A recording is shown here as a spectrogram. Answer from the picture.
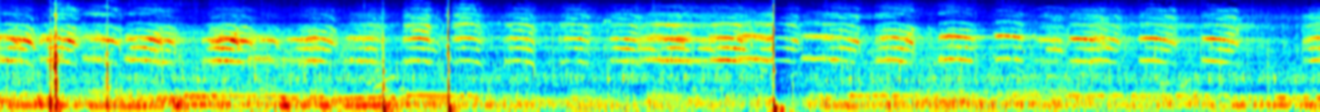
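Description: Birds chirping: a steady stream of short, high, arched notes repeating several times a second, over a low background hum, with a few sharp clicks.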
